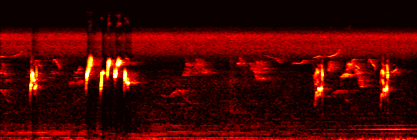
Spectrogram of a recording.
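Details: Red-whiskered bulbul 'golden phrasing' master song: a lone sharp whistle, then a fast run of four bright notes, then quieter warbles and two more brief whistles, set against a constant high-pitched hiss.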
